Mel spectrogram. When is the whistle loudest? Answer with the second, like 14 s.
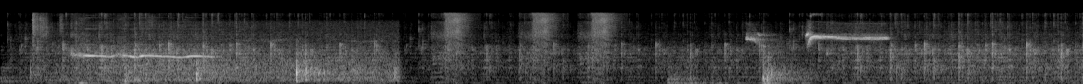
8 s.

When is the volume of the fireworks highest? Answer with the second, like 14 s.
3 s.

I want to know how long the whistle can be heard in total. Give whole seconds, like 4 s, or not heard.
3 s.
